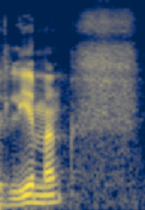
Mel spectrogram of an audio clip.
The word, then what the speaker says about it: Schliemann: trasfondo histórico real entonces este hombre schliemann entonces lo pronunciado bien en alemán de se dedicó a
